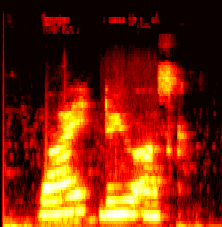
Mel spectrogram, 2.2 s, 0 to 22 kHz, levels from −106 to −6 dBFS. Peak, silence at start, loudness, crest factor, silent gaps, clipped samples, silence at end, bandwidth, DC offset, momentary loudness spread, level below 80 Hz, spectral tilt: 0 dBFS; 0.05 s; -12 LUFS; 12 dB; none; under 0.1%; 0.4 s; 6.8 kHz; under 0.1%; 8 LU; -52 dBFS; -6 dB/octave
